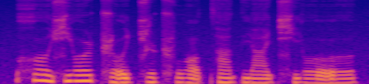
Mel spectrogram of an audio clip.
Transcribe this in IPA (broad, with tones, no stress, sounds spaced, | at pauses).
x o˥˩ ʊ̯ ɕ j o˥ ʊ̯ ʈ͡ʂ o̰˨˩ ʊ̯ t͡ɕ y˧˥ ʈ͡ʂʰ w ɔ̰˨˩ t̪ʰ ä˥ t̪ j ä˧˥ t͡ɕʰ j o̰˨˩˦ ʊ̯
